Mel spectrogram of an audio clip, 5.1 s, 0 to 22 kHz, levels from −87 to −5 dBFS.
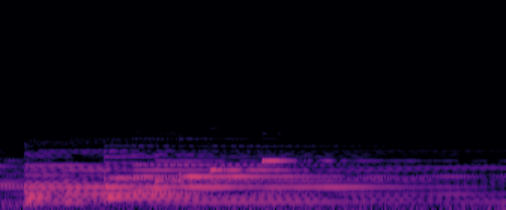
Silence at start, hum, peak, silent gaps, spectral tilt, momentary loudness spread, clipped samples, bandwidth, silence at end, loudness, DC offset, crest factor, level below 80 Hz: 0 s; none; -34 dBFS; none; -12 dB/octave; 15 LU; under 0.1%; 2.8 kHz; 0 s; -47 LUFS; under 0.1%; 14 dB; -70 dBFS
